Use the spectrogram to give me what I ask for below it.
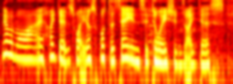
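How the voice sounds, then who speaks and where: A woman voicing a silly, timid, apologetic talking raven in a comic poetry reading, with meek, awkward delivery and a creaky voice. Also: sits high, a little fast, darkish tone.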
